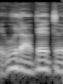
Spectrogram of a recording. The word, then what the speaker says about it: 浦部: だから、浦部さんとかね、えー、裏に部屋のえー、兵と書いて浦部と読みますが、浦部さんというのはもうそのまんま昔、えー、そういったお仕事をされていた、あ家系だということがわかるわけですね。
